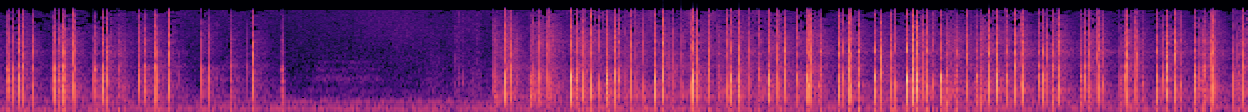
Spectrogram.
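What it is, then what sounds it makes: Plastic hairbrush with metal pins. Long fingernails rapidly tap and scratch a small teal plastic hairbrush with metal pin bristles and a hollow plastic body. Quick, dry, sharp clicks come in bursts, stop for about a second of near-silence, then return as a dense, fast patter of bright taps and scratches with almost no ring.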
